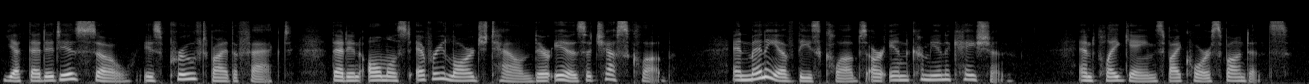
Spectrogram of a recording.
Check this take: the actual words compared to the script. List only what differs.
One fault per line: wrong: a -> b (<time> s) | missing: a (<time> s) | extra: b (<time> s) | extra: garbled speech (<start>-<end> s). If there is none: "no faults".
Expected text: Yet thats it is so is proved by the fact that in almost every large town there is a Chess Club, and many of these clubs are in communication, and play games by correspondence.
wrong: thats -> that (0.3 s)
